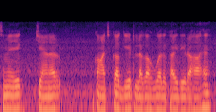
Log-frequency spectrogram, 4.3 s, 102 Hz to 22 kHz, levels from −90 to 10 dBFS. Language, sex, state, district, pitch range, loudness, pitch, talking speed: Hindi, male, Uttar Pradesh, Lalitpur, 110-115 Hz, -17 LUFS, 110 Hz, 165 wpm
